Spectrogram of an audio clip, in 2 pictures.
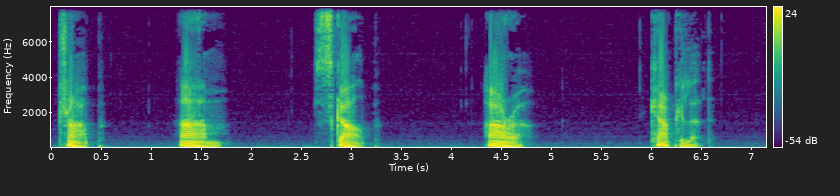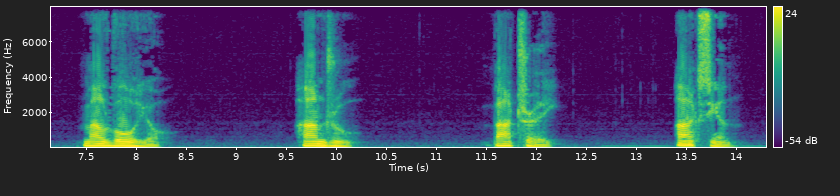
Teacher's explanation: the trap lexical set. A more open front vowel than today's a, similar to the a vowel in the dialects of northern England.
